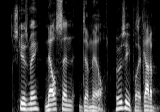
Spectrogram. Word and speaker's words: DeMille: think I'm a no doubter anything by Nelson DeMille excuse me Nelson DeMille who's he playing got a got a bunch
